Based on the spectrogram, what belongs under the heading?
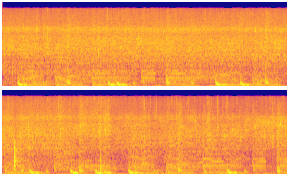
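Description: Jumbo shrimp sizzling steadily in olive oil in a skillet, stirred with a spatula near the end, over a low repeating beat.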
